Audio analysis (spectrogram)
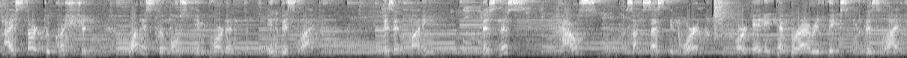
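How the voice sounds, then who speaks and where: High-voiced Filipino man reading aloud over loud music. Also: big pitch swings, a little slow. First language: Tagalog. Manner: playful, stumbling, breaks into chuckles and side comments. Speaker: reader of a friend's message. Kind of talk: reading a letter aloud with joking asides. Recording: echoey room with loud music behind. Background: loud instrumental music.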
